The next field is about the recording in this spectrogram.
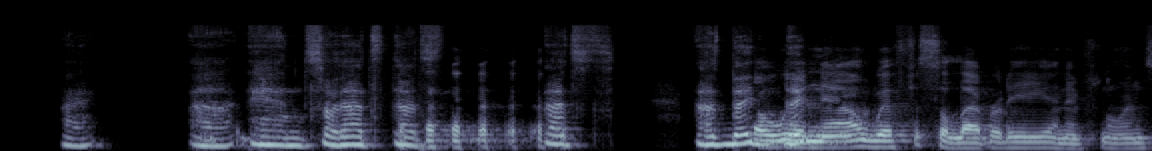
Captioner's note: laugh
